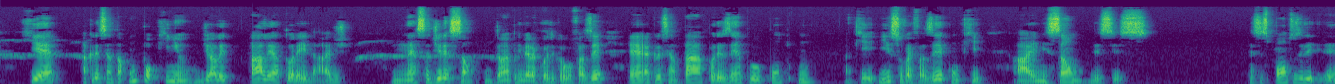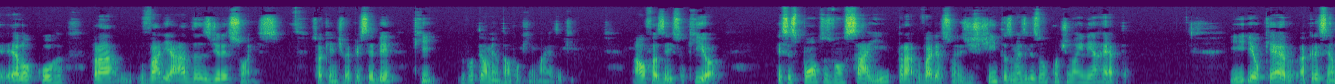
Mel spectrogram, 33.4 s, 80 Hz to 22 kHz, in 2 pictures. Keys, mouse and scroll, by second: 6.1 click, 9.5 ., 9.8 1, 10.4 Return, 10.5 space, 22.8-24.2 drag, 24.5 click, 31.4 space, 32.9-33.3 middle drag.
